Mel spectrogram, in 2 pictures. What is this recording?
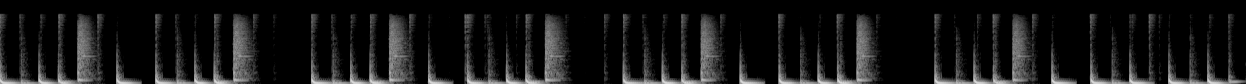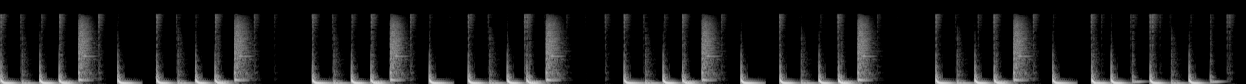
hip hop beat 5
Hip hop beat made using:
Reason 9.5
M-Audio Axiom 49 drum pads
beat, beats, drum-loop, drums, hip, hiphop, hop, loop, loops, rap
